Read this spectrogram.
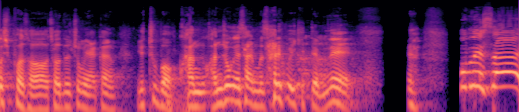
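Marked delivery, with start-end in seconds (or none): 4.6-5.2 high, loud call to a dog. Retold or imitated. Teacher calling her dog to come for a treat. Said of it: "이러면 오잖아".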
